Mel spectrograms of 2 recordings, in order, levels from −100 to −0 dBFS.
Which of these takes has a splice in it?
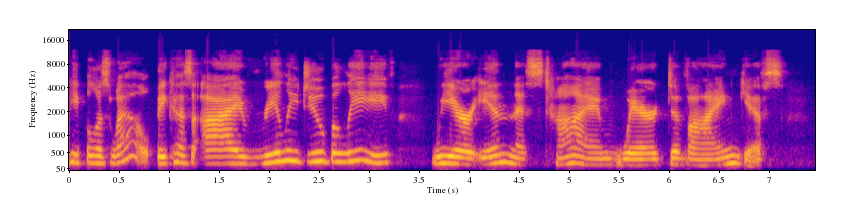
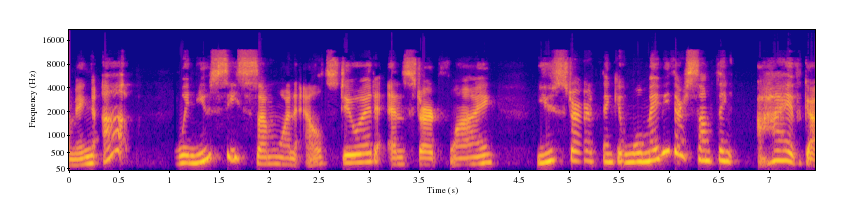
second; 1 cut; at 1.0 s

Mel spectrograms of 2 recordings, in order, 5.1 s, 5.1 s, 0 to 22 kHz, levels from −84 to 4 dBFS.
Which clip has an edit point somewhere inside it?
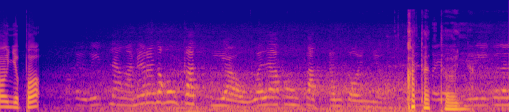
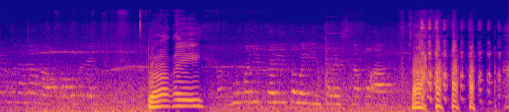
second; 1 cut; at 2.2 s

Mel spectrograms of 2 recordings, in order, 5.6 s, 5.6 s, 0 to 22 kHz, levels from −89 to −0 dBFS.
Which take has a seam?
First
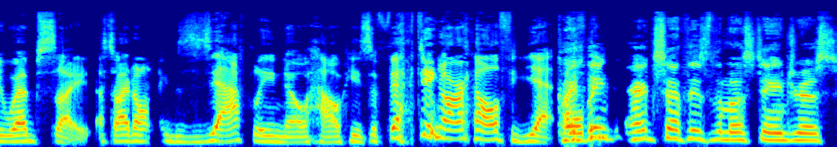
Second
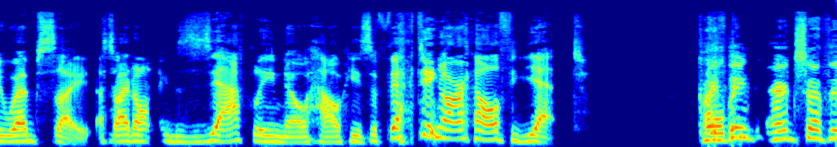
first; 1 cut; at 3.7 s

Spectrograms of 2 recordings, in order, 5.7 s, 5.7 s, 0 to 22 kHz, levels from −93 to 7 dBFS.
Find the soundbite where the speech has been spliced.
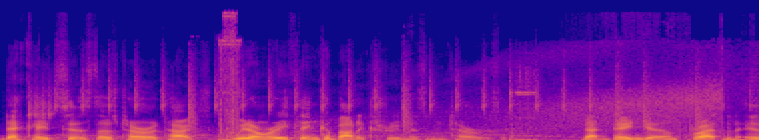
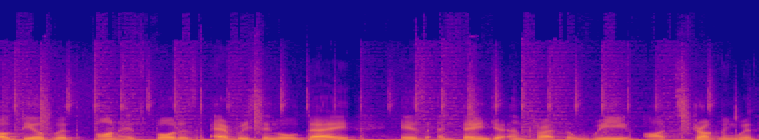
first; 2 cuts; at 1.6 s, 3.9 s

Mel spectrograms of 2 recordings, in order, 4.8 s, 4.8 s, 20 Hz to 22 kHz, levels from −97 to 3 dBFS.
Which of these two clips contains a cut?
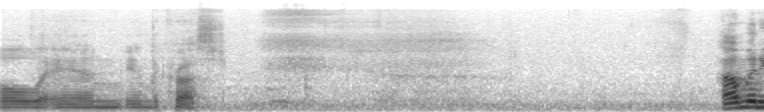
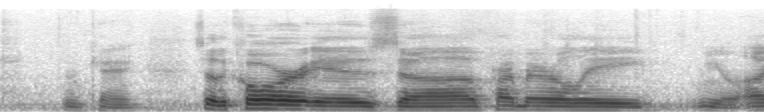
second; 1 cut; at 3.1 s

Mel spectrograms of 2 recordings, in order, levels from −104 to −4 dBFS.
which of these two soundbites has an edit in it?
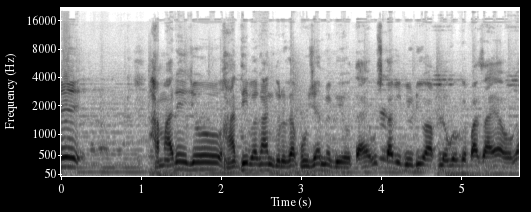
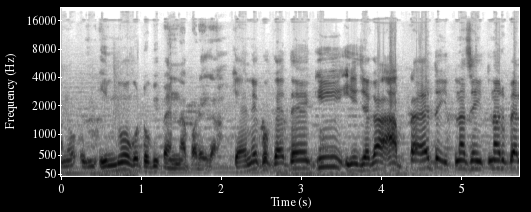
second; 1 cut; at 2.0 s

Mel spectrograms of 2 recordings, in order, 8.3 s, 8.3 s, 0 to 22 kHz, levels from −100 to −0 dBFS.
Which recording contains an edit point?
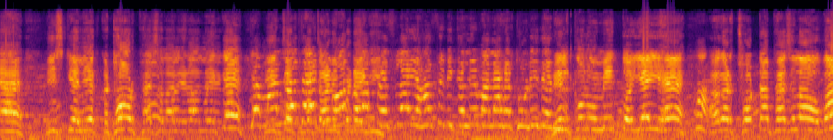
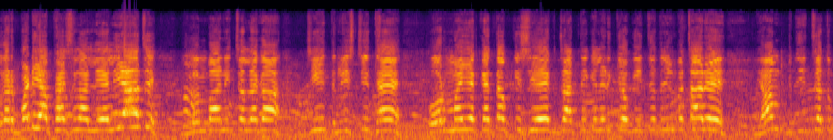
first; 1 cut; at 1.9 s

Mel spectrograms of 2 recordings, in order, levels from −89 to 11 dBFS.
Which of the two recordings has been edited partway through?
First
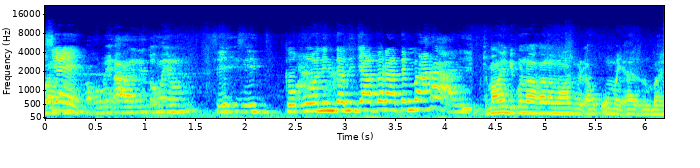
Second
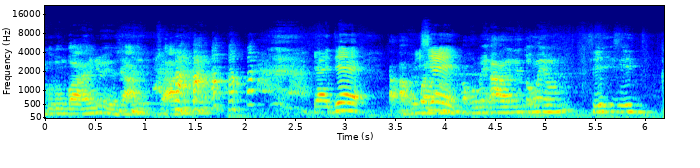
first; 1 cut; at 4.3 s

